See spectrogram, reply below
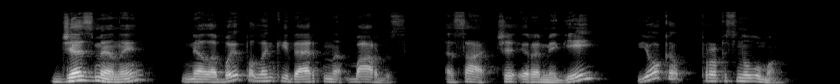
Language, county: Lithuanian, Kaunas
